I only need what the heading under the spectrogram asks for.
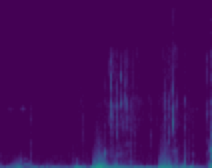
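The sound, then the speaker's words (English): A dog named Dixie gnawing on an object, with a few bursts of wet, crunchy chewing sounds in an irregular rhythm over low rustling, ending in a sharper scrape. “No, don't chew on it.”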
